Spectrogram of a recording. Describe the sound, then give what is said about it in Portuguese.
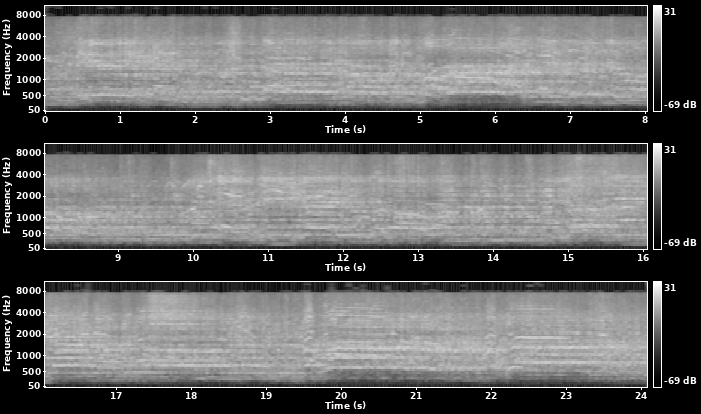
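A stadium crowd sings the national anthem before a Portugal football match, a dense, loud, sustained wall of many voices that carries on without a break for the whole clip. “E por isso hoje vamos escutar como se pode contar a história de um jogo apenas com sons provenientes de dentro do próprio campo. Antes do início da partida, o hino nacional.”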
